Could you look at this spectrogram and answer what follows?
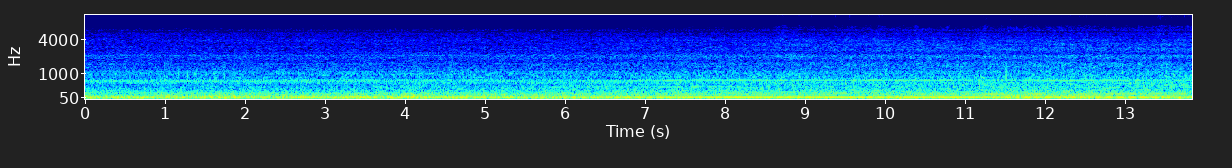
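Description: Boat engine running slowly: a steady, pulsing low rumble that grows a little louder in the second half.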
